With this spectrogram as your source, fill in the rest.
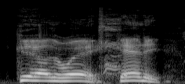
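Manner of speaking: loud, half-dead, dismissive zombie-mode voice. Retelling what Jay says coming out for candy: imitating Jay in zombie mode. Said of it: "he's in zombie mode".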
